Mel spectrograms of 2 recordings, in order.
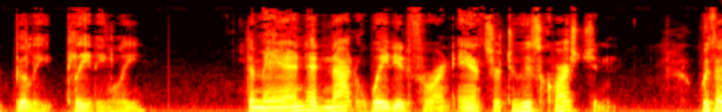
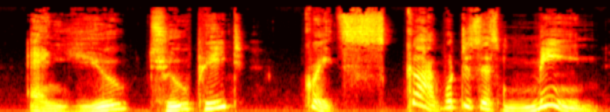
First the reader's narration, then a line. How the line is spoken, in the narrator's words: he exploded angrily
